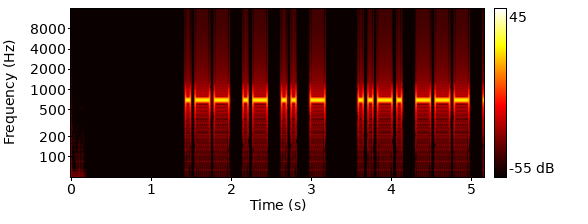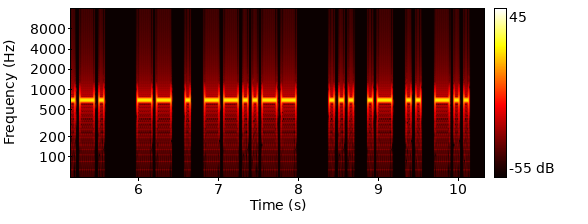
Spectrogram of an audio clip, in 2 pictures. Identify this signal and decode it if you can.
Morse code, heard as a keyed tone, about 21 wpm, 700 Hz. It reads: WAIT FOR ME, SAID
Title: Sentences from Top 1000 Words - Review Part 4 - 20wpm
